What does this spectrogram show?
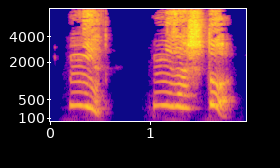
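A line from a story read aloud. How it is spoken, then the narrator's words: Hoarse rasp. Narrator (Russian): прохрипела Улита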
